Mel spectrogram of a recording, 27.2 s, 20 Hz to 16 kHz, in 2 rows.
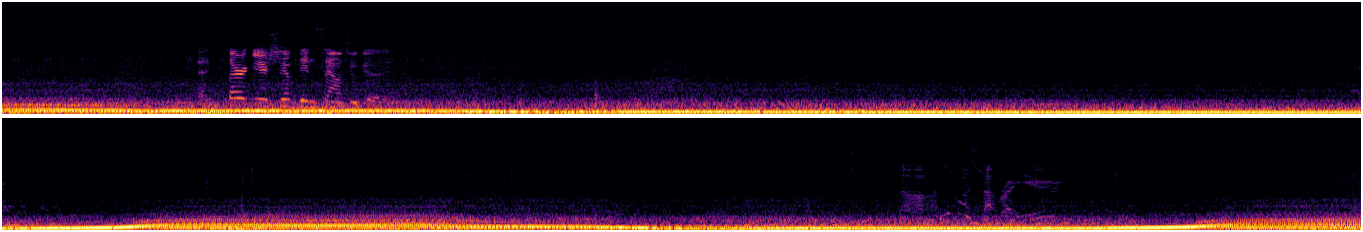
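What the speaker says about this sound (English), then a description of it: "Third gear shift didn't sound too good." A supercharged Coyote V8 engine swapped into a car accelerates hard, its deep droning exhaust rising in pitch through each gear, dropping sharply at the shifts, and climbing again, loud and continuous close to the microphone.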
